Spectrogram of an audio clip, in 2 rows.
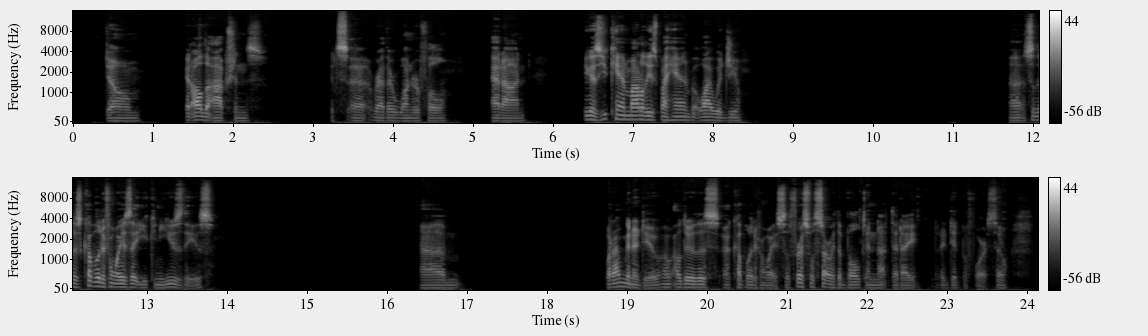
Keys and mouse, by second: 1.1-2.4 drag, 3.4-5.0 drag, 5.7-7.7 middle drag, 12.3-13.5 drag, 15.1-18.2 drag, 22.7 click, 23.6 click.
